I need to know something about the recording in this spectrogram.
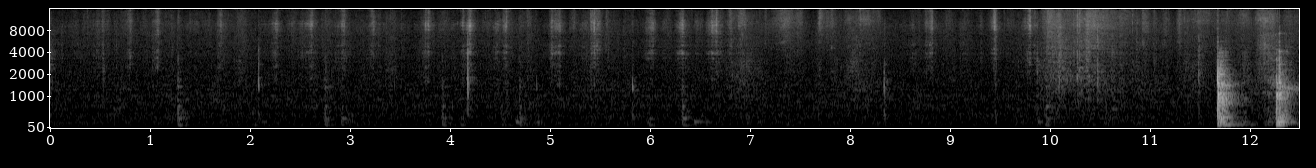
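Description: Faint, intermittent small cuts and scrapes of a hand carving gouge paring the bowl of a wooden spoon, then a loud knock near the end as the tool is set down on a wooden block.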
